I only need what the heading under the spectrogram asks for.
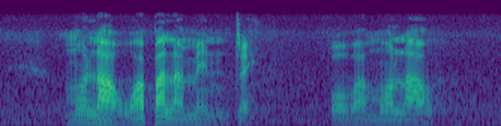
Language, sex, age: Northern Sotho, male, 24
